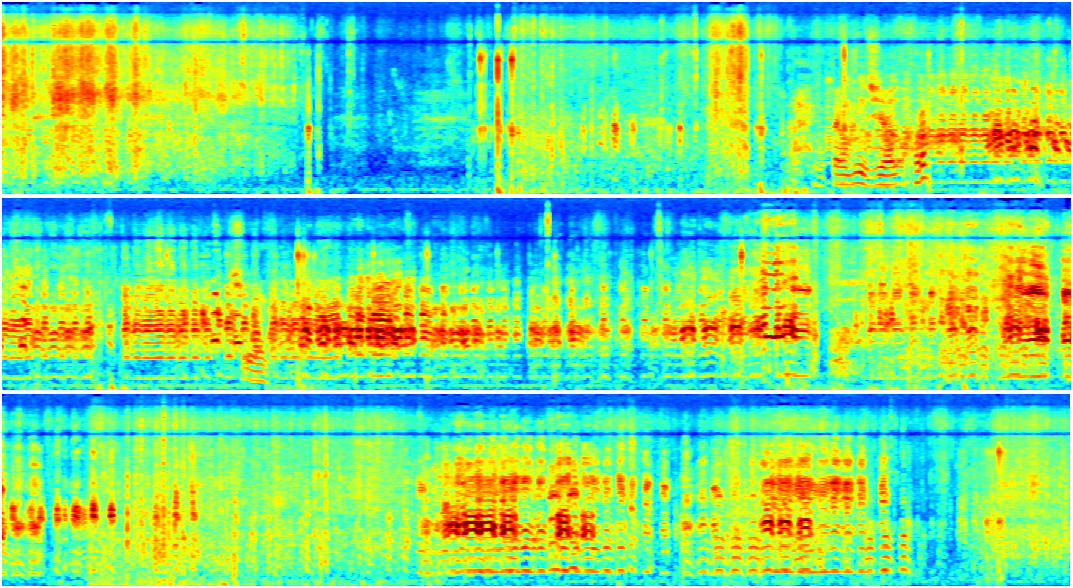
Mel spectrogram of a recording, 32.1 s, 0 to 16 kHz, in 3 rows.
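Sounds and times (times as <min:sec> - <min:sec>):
geese honking: 0:08.1 - 0:24.0, 0:25.2 - 0:30.5.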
